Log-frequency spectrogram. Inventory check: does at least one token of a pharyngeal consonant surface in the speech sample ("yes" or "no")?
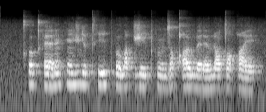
no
